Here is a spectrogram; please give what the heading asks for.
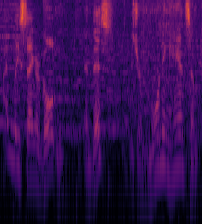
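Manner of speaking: usual speaking voice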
